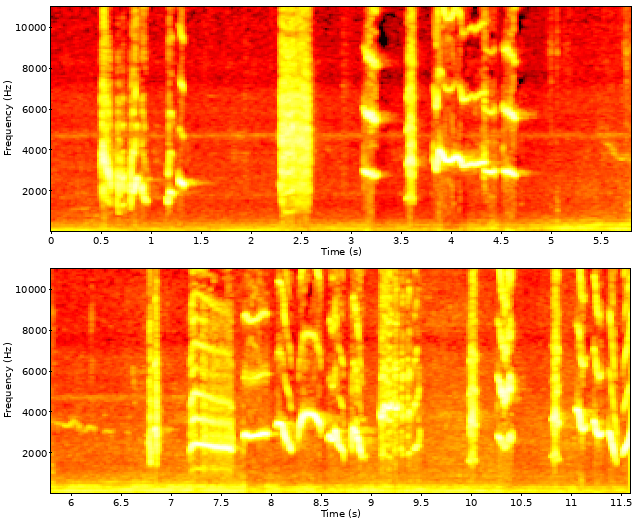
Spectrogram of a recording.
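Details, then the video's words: Oriental magpie-robin (kacer) singing during a fight: sporadic harsh bursts and short whistles, then a rapid sequence of warbled, twisting whistled phrases, with a steady low hum throughout. "Beautiful Chirping Sound Of Fighting Birds"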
